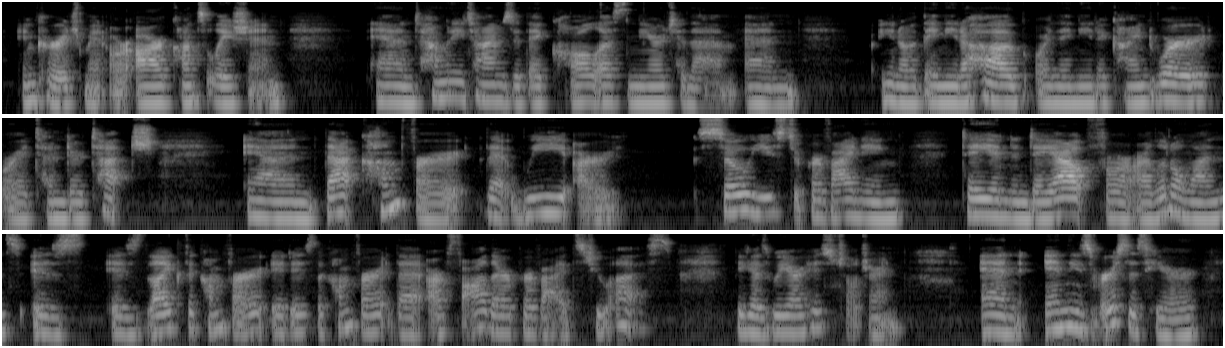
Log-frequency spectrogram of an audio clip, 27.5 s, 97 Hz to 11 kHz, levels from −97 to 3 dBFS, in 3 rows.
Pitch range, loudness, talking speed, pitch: 160-185 Hz, -39 LUFS, 165 wpm, 165 Hz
